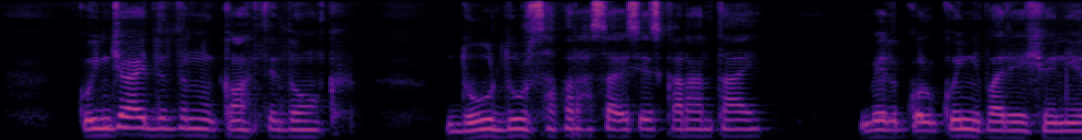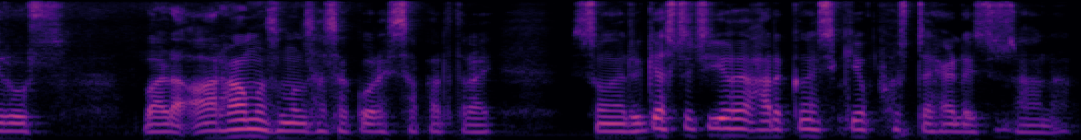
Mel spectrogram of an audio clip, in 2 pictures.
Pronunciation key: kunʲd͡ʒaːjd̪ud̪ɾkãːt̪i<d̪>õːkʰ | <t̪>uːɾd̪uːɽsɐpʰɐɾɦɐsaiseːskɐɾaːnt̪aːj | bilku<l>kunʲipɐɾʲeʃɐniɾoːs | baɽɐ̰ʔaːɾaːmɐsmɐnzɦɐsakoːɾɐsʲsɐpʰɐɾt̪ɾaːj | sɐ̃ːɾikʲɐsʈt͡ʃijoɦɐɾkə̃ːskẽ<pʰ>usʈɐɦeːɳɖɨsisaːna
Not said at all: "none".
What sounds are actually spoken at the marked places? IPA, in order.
d̪, d̪, l, pʰ

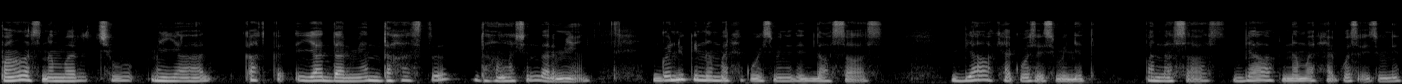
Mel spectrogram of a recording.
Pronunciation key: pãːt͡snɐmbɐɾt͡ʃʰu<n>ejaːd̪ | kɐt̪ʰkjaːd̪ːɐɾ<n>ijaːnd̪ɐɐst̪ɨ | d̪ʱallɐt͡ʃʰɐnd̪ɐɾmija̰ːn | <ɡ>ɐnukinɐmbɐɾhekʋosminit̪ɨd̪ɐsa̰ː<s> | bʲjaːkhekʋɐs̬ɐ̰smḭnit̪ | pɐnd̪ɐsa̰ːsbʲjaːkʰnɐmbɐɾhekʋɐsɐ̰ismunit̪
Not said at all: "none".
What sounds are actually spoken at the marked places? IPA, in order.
m, m, ɡ, s

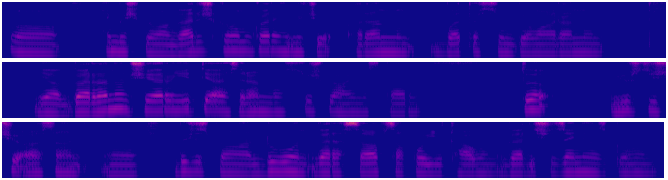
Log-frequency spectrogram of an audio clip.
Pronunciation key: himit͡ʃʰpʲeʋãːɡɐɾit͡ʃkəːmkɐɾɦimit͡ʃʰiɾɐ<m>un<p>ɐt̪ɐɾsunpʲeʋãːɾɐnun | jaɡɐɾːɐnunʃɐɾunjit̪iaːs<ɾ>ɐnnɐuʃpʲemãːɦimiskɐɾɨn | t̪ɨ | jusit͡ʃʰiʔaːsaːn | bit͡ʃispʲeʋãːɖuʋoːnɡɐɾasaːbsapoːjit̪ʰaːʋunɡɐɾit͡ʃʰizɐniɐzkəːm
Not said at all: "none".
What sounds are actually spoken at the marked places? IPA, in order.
n, b, ɾ

